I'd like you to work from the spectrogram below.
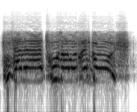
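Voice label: left wing, mood high, French; War Thunder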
